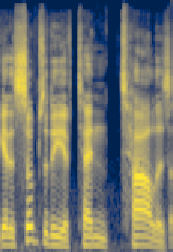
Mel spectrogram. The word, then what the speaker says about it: thalers: So we get a subsidy of 10 thalers. I think it's pronounced thalers, not thalers, which is basically coinage or gold, currency, if you like, to you and me.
